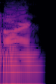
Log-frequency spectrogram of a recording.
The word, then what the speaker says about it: Karn: How do you pronounce his Yeah, name? him. Karn.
